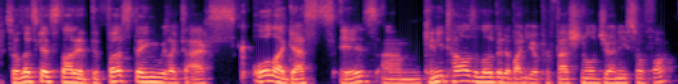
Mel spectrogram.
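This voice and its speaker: Relaxed man of middle pitch, co-host sharing teaching tips. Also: a little fast. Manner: relaxed, advice-giving. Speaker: podcast co-host, ESL teacher. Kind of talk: podcast chat.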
